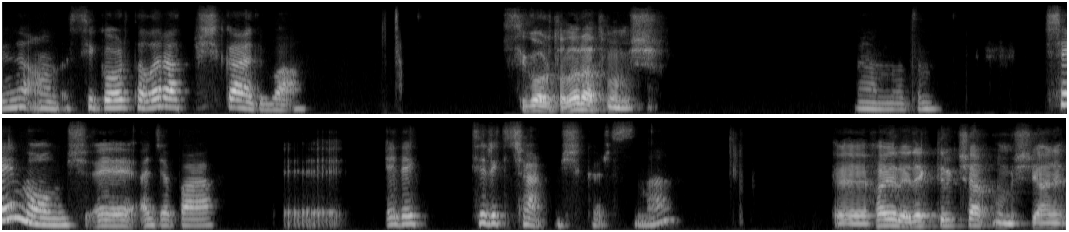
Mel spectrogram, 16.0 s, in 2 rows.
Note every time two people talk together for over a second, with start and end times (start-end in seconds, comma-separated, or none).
none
